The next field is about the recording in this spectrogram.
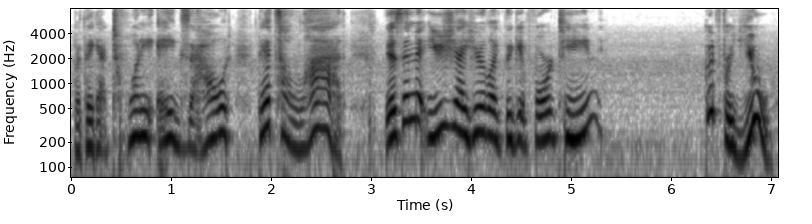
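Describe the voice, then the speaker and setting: A woman hosting a livestream in a homey mom persona, rambling and motherly as she answers her chat. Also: on the high side. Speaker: livestream host reading chat.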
